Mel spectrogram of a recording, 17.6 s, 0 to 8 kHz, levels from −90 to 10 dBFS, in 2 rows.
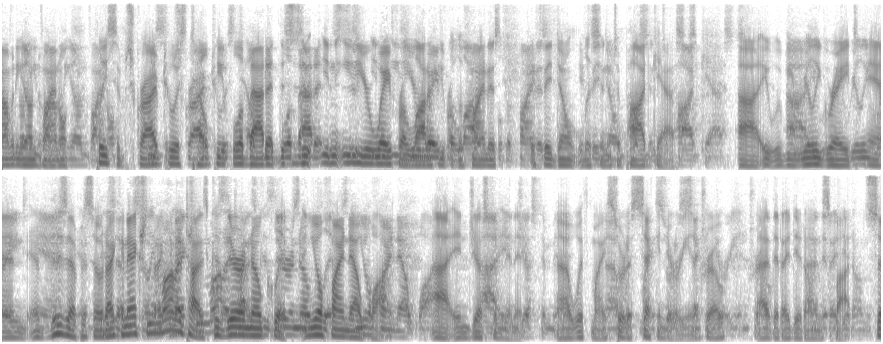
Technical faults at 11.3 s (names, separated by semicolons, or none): echo with no canceller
